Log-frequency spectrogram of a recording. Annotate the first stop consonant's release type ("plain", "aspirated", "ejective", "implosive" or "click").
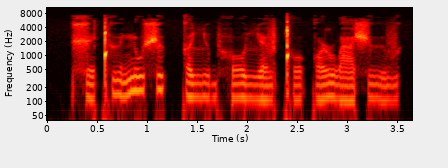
click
